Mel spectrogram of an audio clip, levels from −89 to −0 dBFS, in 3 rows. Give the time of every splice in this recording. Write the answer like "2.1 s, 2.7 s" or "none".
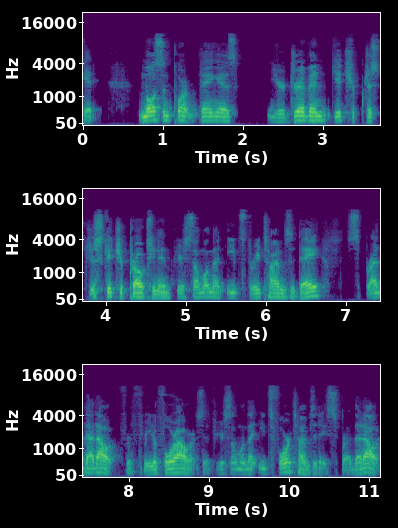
3.1 s, 4.8 s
